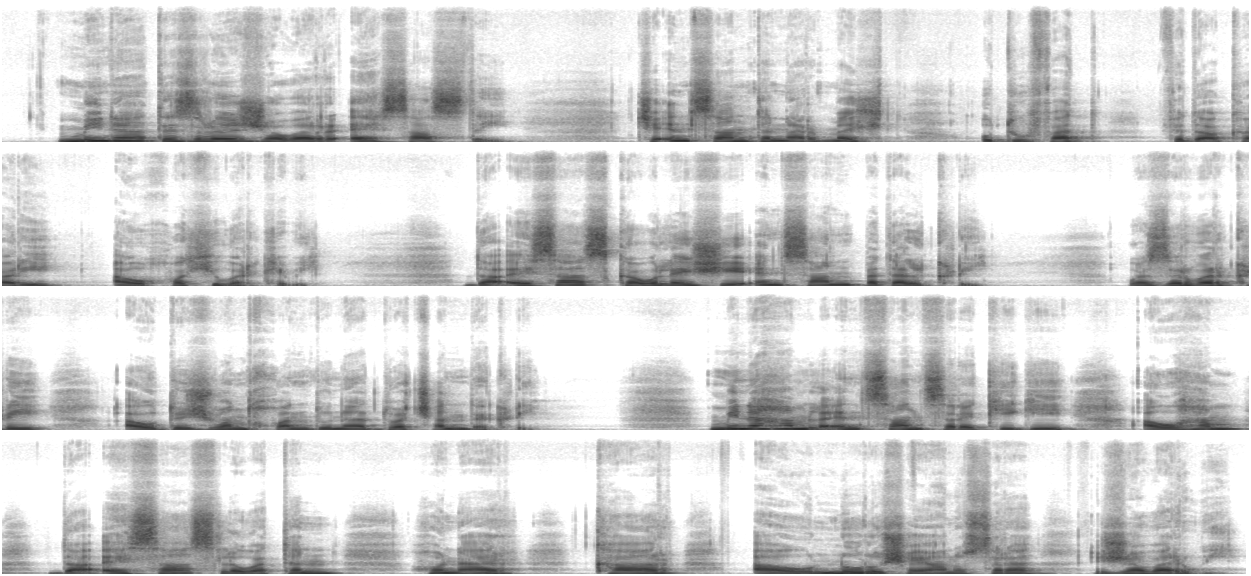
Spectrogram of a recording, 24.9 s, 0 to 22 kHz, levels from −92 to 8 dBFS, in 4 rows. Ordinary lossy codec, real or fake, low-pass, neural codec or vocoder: none; real; none; none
